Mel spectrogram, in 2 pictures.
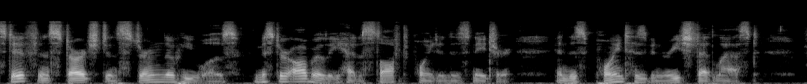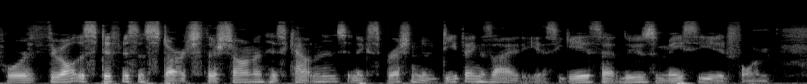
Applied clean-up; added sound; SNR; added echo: none; none; none; none.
